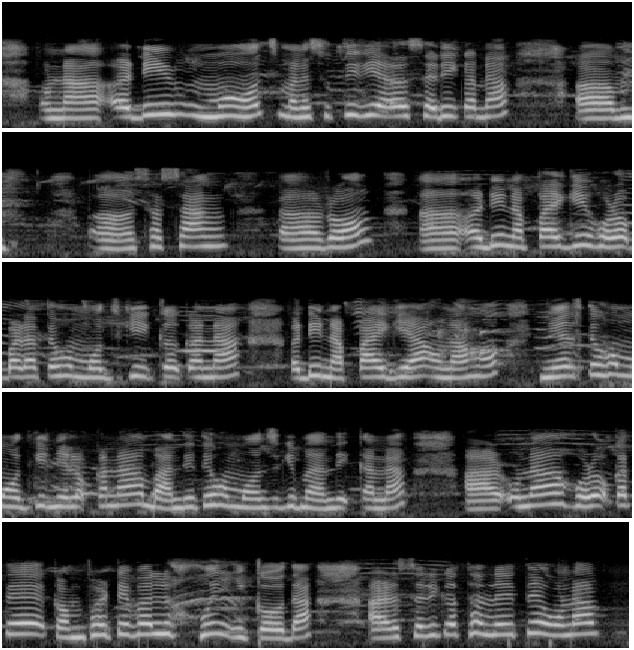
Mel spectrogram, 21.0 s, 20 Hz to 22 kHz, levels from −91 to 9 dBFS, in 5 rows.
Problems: none marked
